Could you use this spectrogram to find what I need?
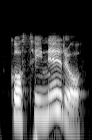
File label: "cocinero", Spanish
